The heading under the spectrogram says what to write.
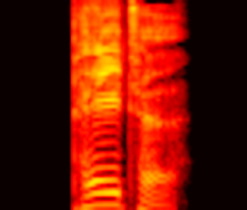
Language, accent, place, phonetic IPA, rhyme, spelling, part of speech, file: German, Germany, Berlin, [ˈpɛltə], -ɛltə, pellte, verb, De-pellte.ogg
- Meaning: inflection of pellen: 1. first/third-person singular preterite 2. first/third-person singular subjunctive II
